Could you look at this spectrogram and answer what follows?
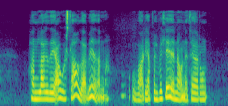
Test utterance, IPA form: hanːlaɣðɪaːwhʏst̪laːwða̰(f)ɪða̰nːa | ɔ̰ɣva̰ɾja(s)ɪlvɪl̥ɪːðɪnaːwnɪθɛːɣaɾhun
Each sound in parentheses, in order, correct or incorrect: incorrect: v, incorrect: f

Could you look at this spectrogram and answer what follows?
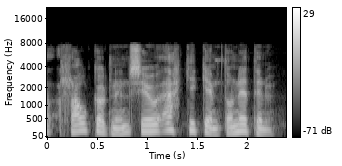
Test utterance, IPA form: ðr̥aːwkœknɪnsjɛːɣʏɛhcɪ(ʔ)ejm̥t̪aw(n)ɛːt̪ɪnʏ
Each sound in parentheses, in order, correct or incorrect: incorrect: c, correct

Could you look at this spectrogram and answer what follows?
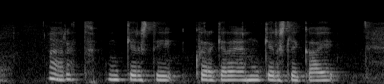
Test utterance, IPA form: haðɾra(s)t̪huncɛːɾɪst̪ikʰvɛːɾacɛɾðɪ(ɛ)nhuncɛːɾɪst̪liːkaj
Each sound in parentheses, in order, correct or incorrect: incorrect: h, correct

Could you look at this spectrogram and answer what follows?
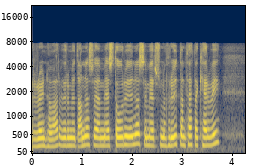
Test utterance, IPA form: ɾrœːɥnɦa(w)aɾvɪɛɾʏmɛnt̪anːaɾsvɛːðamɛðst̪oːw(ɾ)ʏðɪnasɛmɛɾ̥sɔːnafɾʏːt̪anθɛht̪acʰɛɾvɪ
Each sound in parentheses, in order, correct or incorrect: incorrect: v, correct

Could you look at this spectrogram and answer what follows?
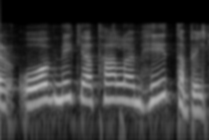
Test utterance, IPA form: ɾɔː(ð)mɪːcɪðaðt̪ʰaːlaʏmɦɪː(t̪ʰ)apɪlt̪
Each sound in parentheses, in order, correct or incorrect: incorrect: v, incorrect: t̪

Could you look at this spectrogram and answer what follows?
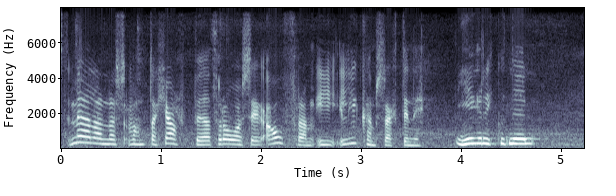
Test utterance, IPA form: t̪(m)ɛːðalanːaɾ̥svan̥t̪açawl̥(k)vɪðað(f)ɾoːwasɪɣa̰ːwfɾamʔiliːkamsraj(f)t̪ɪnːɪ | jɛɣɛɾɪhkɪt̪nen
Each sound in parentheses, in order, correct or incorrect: correct, incorrect: p, incorrect: θ, incorrect: x

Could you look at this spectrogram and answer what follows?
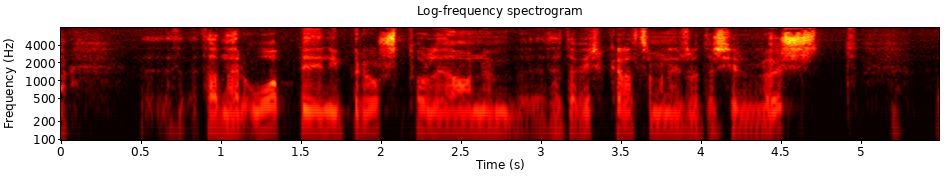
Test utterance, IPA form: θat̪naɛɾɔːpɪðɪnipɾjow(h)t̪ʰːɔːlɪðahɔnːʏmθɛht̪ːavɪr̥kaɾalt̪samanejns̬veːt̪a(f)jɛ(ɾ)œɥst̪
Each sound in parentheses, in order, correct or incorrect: incorrect: s, incorrect: s, incorrect: l

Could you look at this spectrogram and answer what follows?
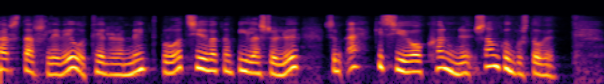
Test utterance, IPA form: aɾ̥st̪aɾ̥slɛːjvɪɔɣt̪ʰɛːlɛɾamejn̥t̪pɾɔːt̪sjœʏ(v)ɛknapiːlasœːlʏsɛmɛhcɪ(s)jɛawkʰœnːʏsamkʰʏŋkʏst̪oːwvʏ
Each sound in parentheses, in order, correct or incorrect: correct, correct

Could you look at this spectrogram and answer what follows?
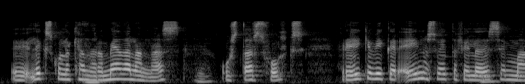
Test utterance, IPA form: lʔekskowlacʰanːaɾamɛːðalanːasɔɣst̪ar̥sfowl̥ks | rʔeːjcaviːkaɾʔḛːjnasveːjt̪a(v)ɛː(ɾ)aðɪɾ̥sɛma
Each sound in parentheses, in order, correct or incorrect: incorrect: f, incorrect: l

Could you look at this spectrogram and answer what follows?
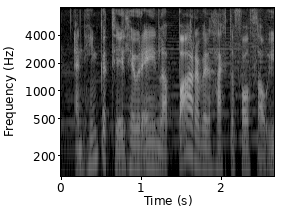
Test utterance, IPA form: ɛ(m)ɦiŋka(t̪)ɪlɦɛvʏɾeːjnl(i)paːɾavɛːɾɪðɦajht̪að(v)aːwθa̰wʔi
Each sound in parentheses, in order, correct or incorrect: incorrect: n, incorrect: t̪ʰ, incorrect: a, incorrect: f

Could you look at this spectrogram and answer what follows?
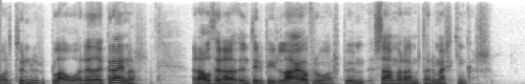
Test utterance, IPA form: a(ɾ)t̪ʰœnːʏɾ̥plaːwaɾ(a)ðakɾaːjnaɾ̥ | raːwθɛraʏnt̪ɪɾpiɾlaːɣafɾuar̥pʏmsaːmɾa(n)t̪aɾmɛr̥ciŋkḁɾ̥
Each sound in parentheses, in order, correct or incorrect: correct, incorrect: ɛ, incorrect: m

